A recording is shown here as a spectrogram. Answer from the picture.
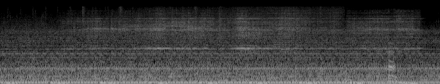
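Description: Water-fed lapidary grinding wheel running with a steady motor hum while an opal is held against its rim and ground to shape, bevelling the stone's edge.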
